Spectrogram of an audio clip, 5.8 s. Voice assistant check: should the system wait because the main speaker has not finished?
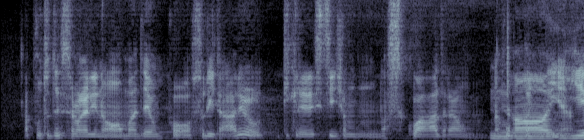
No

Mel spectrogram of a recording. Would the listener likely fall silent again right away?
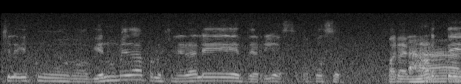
Yes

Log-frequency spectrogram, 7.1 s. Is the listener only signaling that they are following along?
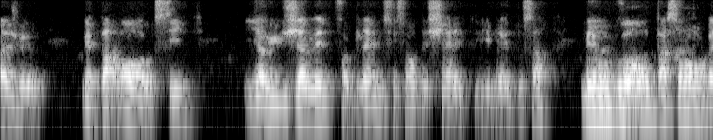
Yes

